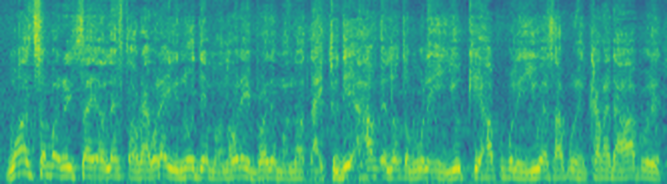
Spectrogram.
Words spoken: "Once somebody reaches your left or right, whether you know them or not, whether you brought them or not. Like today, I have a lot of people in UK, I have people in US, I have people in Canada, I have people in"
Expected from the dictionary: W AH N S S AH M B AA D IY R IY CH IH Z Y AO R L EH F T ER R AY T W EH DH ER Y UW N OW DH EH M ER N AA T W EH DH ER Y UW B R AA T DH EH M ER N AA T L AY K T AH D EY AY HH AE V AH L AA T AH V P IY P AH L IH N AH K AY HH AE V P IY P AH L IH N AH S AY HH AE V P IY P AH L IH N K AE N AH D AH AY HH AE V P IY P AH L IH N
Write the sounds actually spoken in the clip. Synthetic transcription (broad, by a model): W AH N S S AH M B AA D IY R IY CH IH Y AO L EH F T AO R AY T W EH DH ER Y UW N OW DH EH M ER N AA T W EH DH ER Y UW B R AA T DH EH M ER N AA T L AY K T AH D EY AY HH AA V AH L AA T AH V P IY P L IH N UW K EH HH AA P IY P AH L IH N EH S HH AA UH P IY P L IH N K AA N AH D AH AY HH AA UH P IY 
